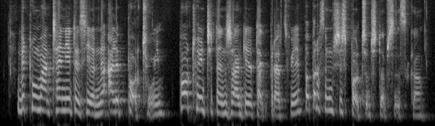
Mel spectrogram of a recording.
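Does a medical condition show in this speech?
Yes: hard of hearing, cochlear implant.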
